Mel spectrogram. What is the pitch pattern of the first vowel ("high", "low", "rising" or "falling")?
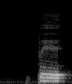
low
